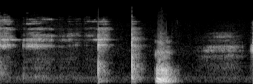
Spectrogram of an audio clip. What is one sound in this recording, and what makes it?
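A rifle part knocks onto a wooden table.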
